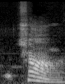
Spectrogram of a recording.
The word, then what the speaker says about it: champ: AM is on. So it is champ.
